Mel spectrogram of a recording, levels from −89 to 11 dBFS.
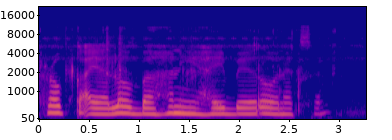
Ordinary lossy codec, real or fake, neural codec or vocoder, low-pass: none; real; none; 10.8 kHz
